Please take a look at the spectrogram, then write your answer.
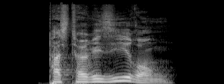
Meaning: pasteurization
- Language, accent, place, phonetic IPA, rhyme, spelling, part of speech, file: German, Germany, Berlin, [pastøʁiˈziːʁʊŋ], -iːʁʊŋ, Pasteurisierung, noun, De-Pasteurisierung.ogg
